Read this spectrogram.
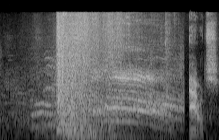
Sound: crash

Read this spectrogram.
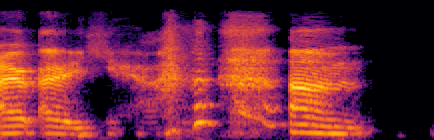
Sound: chuckles

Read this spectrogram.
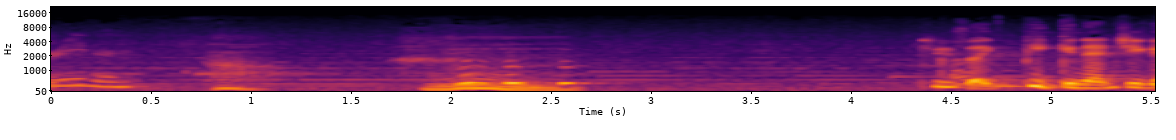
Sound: gasps

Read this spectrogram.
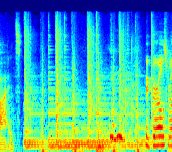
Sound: happy music; child laughs

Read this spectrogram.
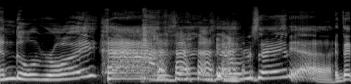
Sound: Glenn laughs

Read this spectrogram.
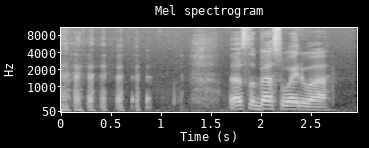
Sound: laughs

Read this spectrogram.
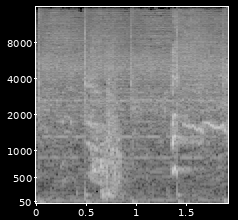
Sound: laughs; grunt

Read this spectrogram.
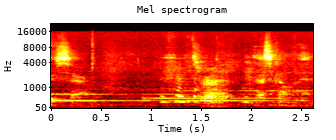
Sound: laughs

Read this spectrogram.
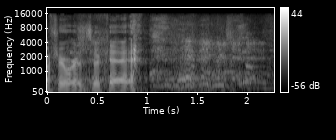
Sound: laughter

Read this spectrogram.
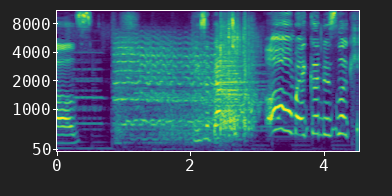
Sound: popping noise

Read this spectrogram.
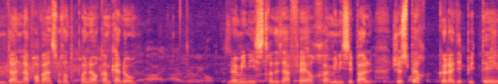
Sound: applause

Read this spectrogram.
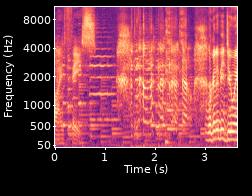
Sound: over Phone

